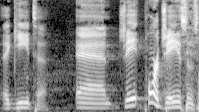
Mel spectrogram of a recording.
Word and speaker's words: Higuita: And for some reason, I thought it was Igita instead of Agita.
